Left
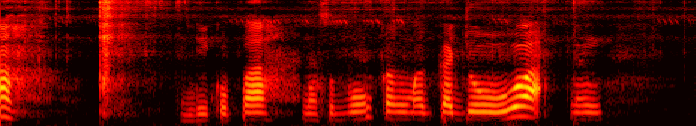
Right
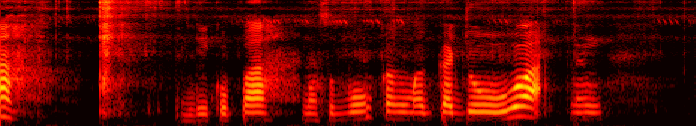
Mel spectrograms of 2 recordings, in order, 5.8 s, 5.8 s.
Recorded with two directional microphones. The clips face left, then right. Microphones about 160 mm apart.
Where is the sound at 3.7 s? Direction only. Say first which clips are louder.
Even; 20° left (ahead or behind).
